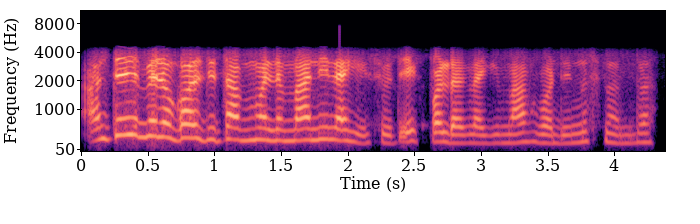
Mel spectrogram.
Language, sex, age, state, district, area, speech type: Nepali, female, 18-30, West Bengal, Darjeeling, rural, conversation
